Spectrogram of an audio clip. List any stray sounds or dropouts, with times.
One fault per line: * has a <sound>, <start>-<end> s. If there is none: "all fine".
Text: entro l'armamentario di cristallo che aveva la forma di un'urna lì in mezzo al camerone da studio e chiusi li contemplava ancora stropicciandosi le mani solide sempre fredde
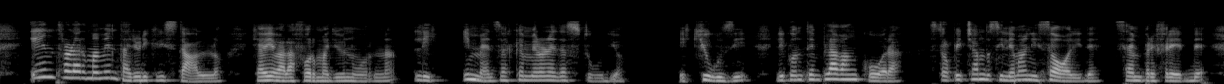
all fine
